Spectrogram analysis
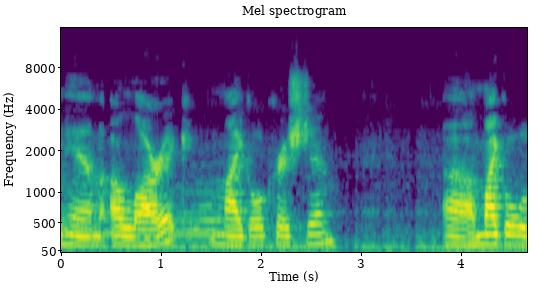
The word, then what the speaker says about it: Alaric: be like i guess the traditional uh pronunciation is alaric but i like alark better and so if we have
